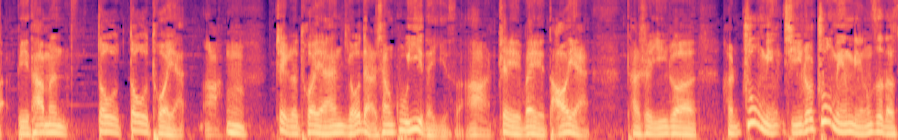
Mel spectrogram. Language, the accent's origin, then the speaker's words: Chinese; China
